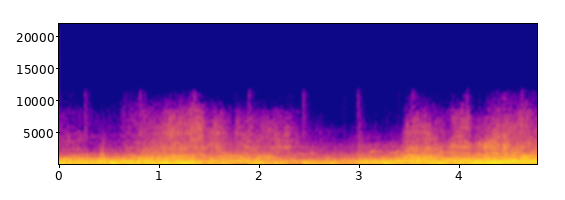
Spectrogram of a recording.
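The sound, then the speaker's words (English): Formula One race cars, including a Ferrari, roar loudly through a race, their high-pitched engines screaming continuously over a rhythmic low pulsing, with no break in the noise. “Lauda now crawling all over the back of Pironi's Ferrari. A little twitch there from Lauda.”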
